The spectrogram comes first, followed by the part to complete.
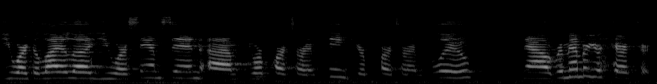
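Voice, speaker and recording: A woman's voice: high voice, normal speed, pushed and bright, low-quality recording. A woman pastor narrating a scripture story in church, upbeat and playful as she guides volunteers. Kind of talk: narrating a scripture skit to a congregation.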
